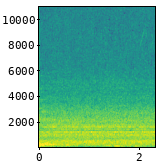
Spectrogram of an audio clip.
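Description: Steady hiss of room tone picked up by the lecturer's microphone, with no words spoken.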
